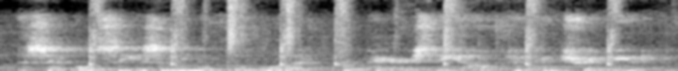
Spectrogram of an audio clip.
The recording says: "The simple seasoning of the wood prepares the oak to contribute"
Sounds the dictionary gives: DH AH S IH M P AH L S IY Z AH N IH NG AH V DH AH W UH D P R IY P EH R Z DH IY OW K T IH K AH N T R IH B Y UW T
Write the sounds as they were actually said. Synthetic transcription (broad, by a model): DH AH S IH M P L S IY Z AH N IH NG AH V DH AH W UH D P R IY P EH R Z DH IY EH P T IH K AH N T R IH B Y UW T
